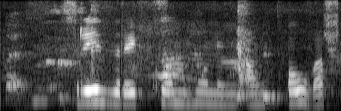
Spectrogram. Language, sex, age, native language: Icelandic, male, 8, Icelandic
